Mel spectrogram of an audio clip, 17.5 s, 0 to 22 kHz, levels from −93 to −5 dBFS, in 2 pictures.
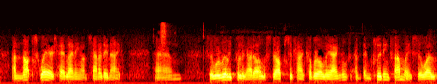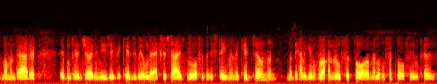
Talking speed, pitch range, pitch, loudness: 240 wpm, 90-120 Hz, 95 Hz, -25 LUFS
